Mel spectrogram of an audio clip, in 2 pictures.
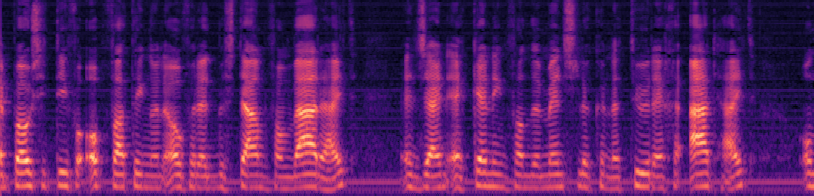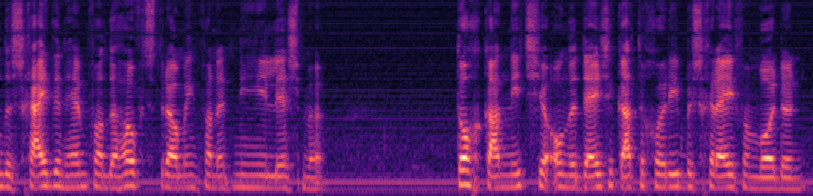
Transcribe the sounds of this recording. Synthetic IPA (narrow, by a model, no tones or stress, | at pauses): ɛjnpowzitivəʔɔpfɑtɪŋənowvərɦəd̚bəstaːnvɑnʋaːrɦɛjt | ɛnzɛjnɛɹkɛnɪŋvɑndəmɛnsələkənatyːɾɛnχəʔaːɹtɦɛ̰jt | ʔɔndəɹsχɛjdənɦɛmvɑndəɦowftstrowmɪŋvɑnɦətniilɪsmə | tɔχkɑnːitsjəʔɔndəɹdejzəkatəχoːribəsχrejvənʋɔɹdən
